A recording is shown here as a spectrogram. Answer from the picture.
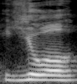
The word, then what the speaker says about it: Yule: Nevermore written by Kem Shumway and Demons written by Justine Yule Gilmer. And yes, that is the correct pronunciation of her name. Yule, as in Yul Brynner, the bald guy in The King and I.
